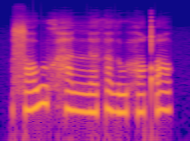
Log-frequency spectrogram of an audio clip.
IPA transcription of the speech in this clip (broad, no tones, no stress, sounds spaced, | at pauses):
s ɒ w u x h a lː ə θ ʌ ð u h ɔ qʼ ɔ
